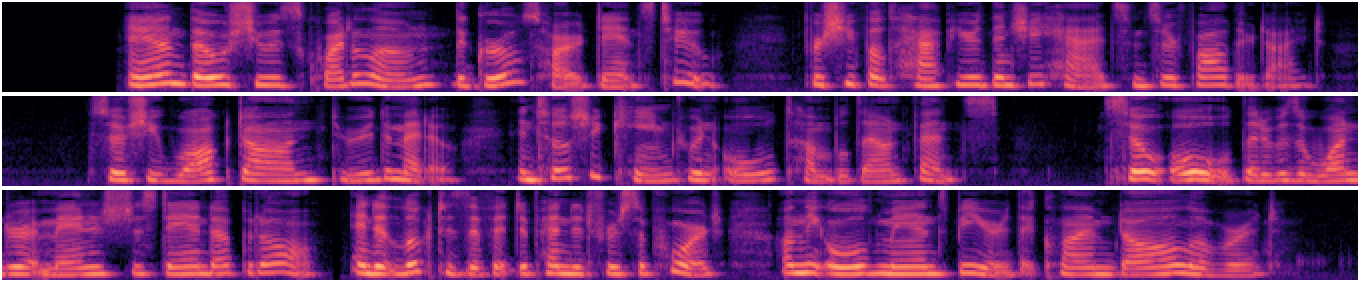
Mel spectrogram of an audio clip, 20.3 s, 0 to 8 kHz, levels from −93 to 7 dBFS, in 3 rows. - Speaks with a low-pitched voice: No, high, 235 Hz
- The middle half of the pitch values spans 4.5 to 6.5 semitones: No, average, 2.7 semitones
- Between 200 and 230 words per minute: Yes, fast, 205 wpm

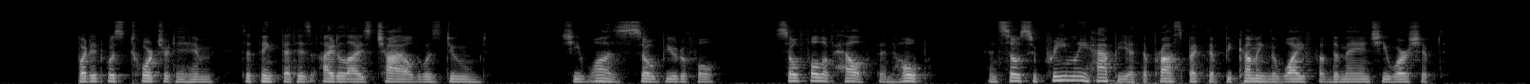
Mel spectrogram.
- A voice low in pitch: Yes, low, 130 Hz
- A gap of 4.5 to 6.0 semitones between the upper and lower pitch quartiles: No, narrow, 2.5 semitones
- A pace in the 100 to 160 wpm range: Yes, average, 155 wpm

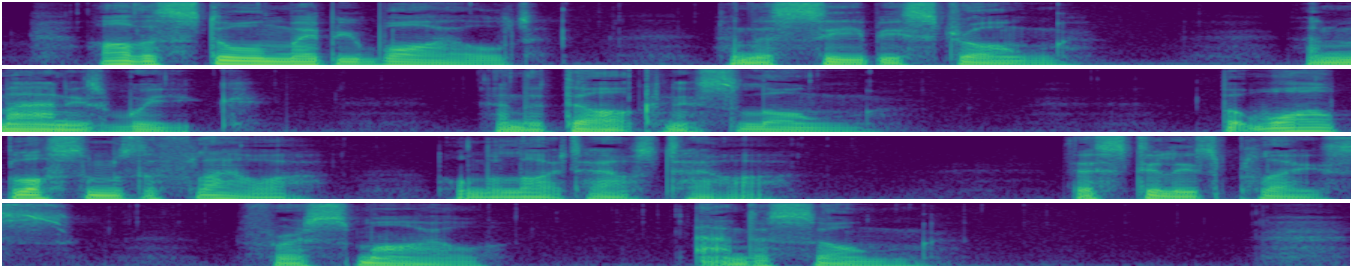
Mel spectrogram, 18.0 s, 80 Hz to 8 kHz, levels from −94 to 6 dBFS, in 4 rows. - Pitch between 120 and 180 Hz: No, very low, 85 Hz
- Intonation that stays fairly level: No, average, 3.5 semitones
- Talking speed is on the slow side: Yes, slow, 130 wpm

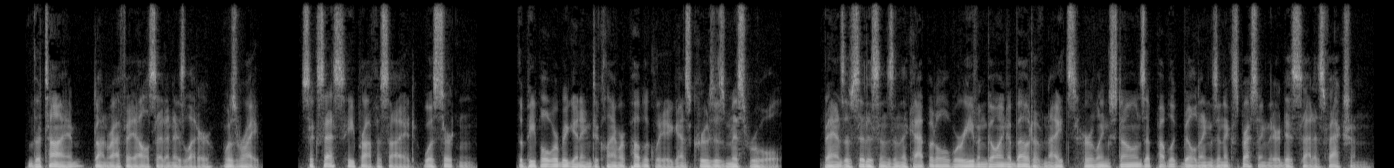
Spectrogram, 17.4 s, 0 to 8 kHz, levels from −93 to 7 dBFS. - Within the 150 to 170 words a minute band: Yes, average, 160 wpm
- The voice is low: Yes, very low, 75 Hz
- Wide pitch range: No, average, 2.9 semitones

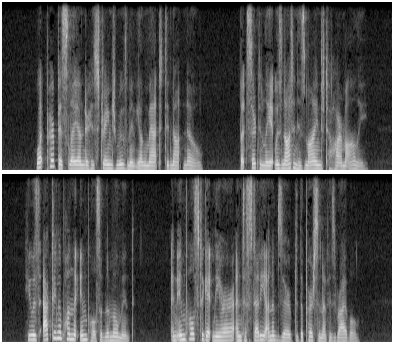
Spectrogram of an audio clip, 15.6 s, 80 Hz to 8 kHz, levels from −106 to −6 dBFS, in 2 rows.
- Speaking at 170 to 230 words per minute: Yes, average, 175 wpm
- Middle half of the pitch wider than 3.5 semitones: No, average, 3.1 semitones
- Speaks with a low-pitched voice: No, medium, 175 Hz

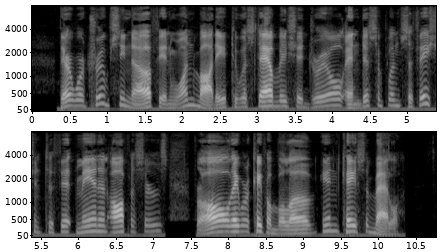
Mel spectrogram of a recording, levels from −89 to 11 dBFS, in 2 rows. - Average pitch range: Yes, average, 4.8 semitones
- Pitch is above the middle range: No, medium, 155 Hz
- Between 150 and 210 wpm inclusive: Yes, average, 160 wpm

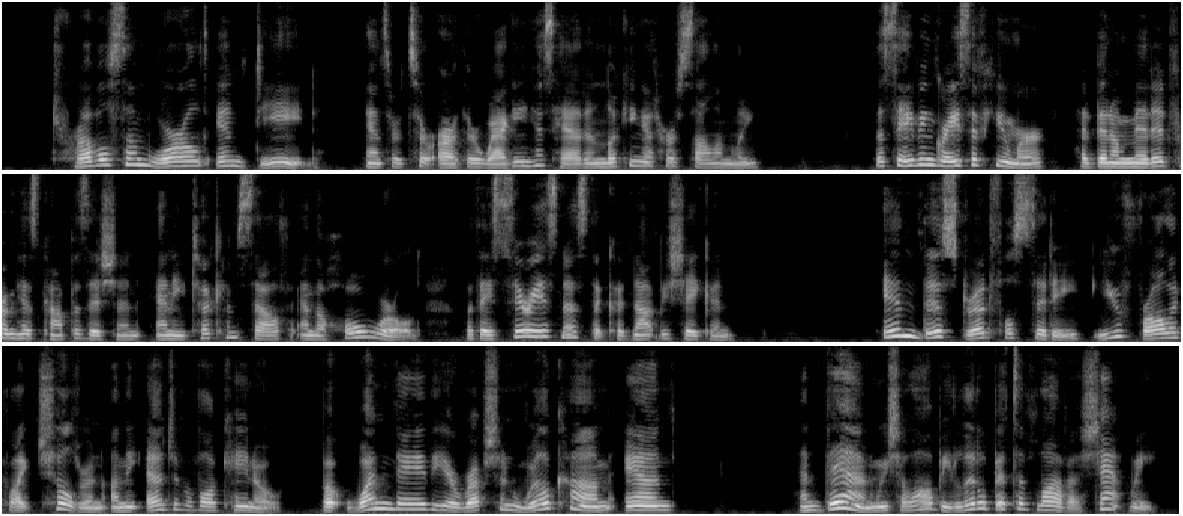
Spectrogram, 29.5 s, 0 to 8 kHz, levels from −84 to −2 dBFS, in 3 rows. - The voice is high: Yes, high, 205 Hz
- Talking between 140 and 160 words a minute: Yes, average, 155 wpm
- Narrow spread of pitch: No, wide, 5.5 semitones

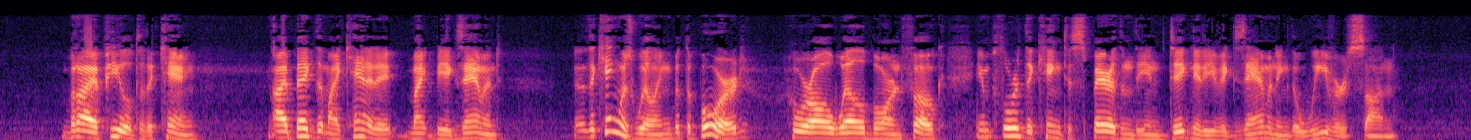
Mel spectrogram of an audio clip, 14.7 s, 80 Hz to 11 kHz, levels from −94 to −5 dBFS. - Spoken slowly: No, average, 165 wpm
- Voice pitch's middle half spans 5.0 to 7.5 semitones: Yes, wide, 5.5 semitones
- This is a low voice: Yes, low, 125 Hz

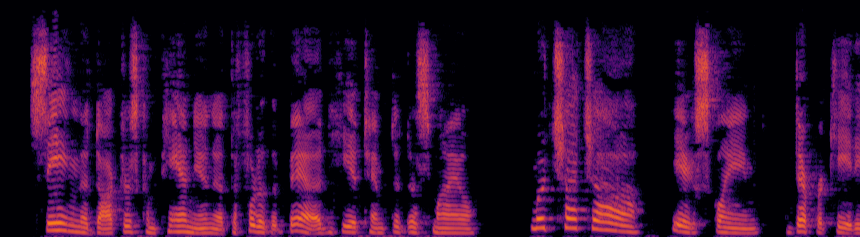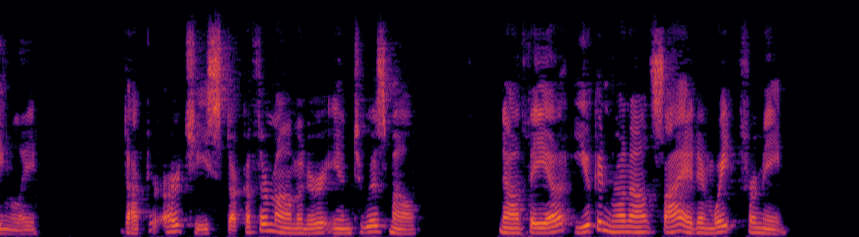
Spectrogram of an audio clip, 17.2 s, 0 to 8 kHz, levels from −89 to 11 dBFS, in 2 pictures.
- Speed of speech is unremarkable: No, slow, 130 wpm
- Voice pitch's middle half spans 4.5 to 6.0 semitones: No, average, 4.1 semitones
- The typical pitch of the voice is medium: Yes, medium, 170 Hz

